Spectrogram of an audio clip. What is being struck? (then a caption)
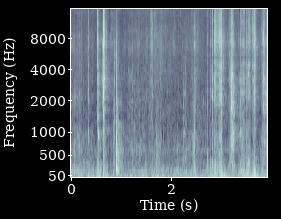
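Bar of soap cut with a blade. A hand-held solid bar of dried, multicolor speckled soap is cut with a box-cutter blade, shaving off crumbly pieces. The result is a series of sharp, dry, bright scraping cracks over a soft, crumbly rustle, each cut ending quickly with little ring.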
